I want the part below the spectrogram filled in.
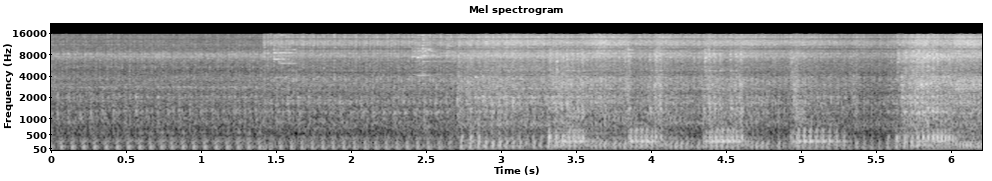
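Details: Suzuki Satria FU, otherwise stock, just fitted with a new PE 26 carburetor and air filter: small single pops evenly at idle, then revs rise and fall cleanly without stumbling; sound is good, engine runs healthy.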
